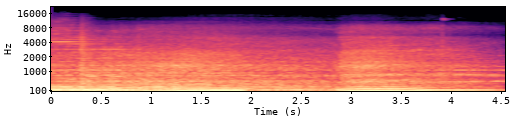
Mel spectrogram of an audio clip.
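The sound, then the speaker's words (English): A getaway truck's engine rumbles loudly, revving and shifting pitch as it accelerates away leaving Rome, with a steady low drone throughout and no voices. “Instead, he was arrested and his getaway truck left Rome without him.”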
